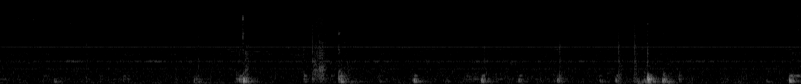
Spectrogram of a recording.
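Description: Soft knocks and bumps of handling sound close by.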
